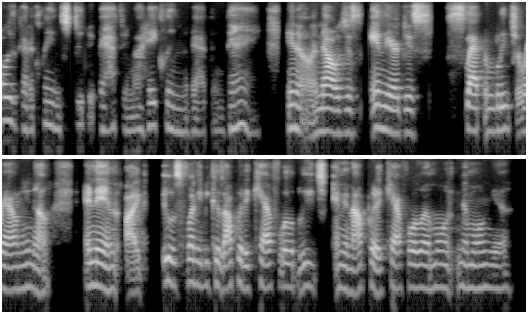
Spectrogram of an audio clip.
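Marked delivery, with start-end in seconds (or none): 0.0-3.2 put-on mumbling and muttering under the breath. Retelling being told to clean the bathroom: imitating own mumbling under breath. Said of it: "I was mumbling under my breath".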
